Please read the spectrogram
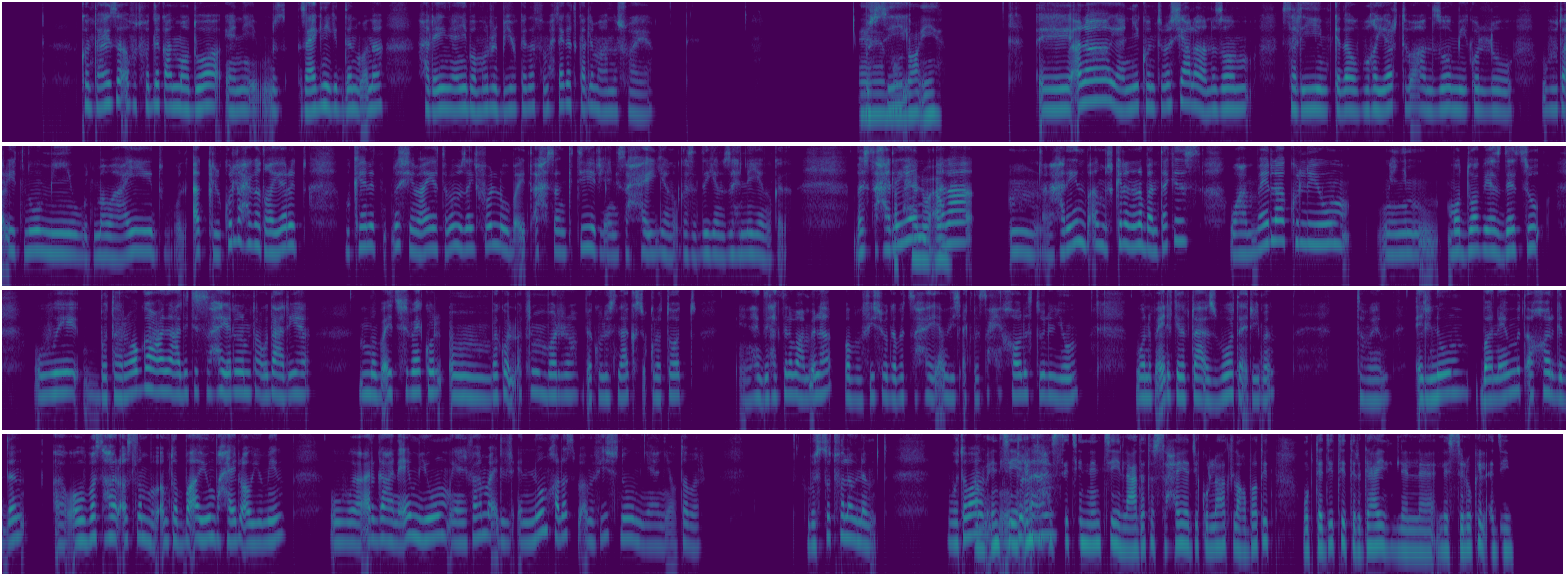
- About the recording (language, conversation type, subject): Arabic, advice, ليه برجع لعاداتي القديمة بعد ما كنت ماشي على عادات صحية؟
- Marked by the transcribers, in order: tapping; in English: "سناكس"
